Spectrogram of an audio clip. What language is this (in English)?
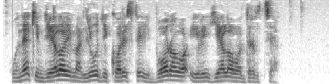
Serbian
